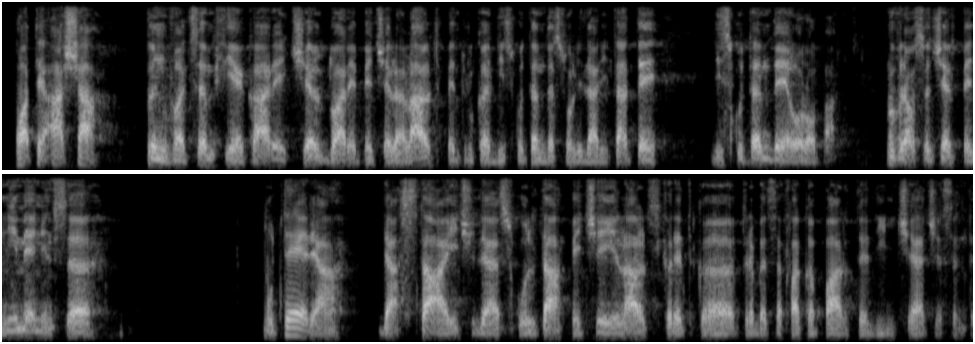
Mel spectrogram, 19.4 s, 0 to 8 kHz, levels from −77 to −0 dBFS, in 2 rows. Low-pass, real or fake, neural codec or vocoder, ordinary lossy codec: 7.2 kHz; fake; vocoder, 22.05 kHz, 80 mel bands, HiFi-GAN; none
